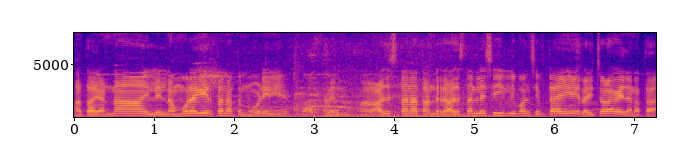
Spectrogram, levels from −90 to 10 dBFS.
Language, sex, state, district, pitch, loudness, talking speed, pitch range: Kannada, male, Karnataka, Raichur, 190 Hz, -16 LUFS, 125 wpm, 170-200 Hz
